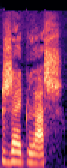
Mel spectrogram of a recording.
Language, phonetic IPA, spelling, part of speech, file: Polish, [ˈʒɛɡlaʃ], żeglarz, noun, Pl-żeglarz.ogg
